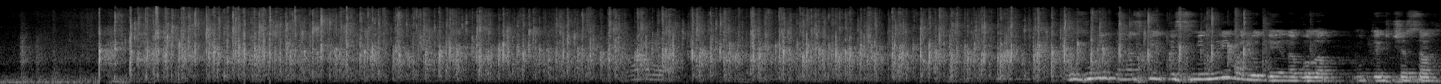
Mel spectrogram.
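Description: An audience applauds loudly in a room.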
